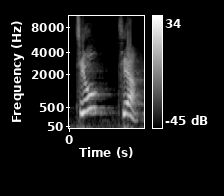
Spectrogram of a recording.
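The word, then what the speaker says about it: тётя: And once again, I need to tell you that this ya is unstressed. So, this will be reduced. So, how will you pronounce this word? Chio, chia, chio, chia. Chio, chia is auntie.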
